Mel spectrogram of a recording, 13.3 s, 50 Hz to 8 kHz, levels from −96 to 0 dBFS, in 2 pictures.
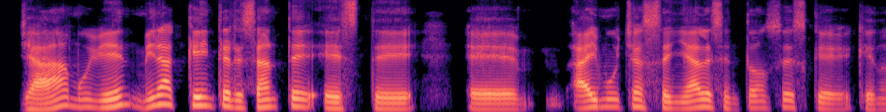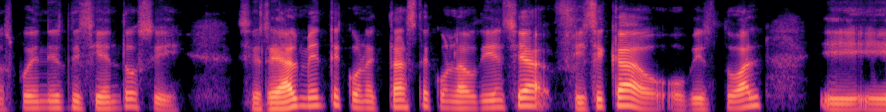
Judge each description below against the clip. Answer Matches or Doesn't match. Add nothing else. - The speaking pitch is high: Doesn't match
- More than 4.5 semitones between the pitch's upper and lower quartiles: Matches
